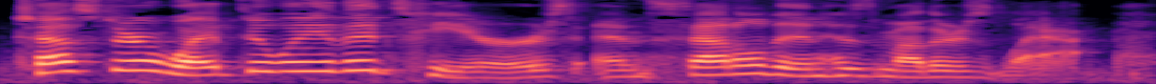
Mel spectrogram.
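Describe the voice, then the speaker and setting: A woman reading a picture book aloud to young children, gentle and expressive. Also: medium pitch, measured pace. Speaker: children's storytime reader.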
